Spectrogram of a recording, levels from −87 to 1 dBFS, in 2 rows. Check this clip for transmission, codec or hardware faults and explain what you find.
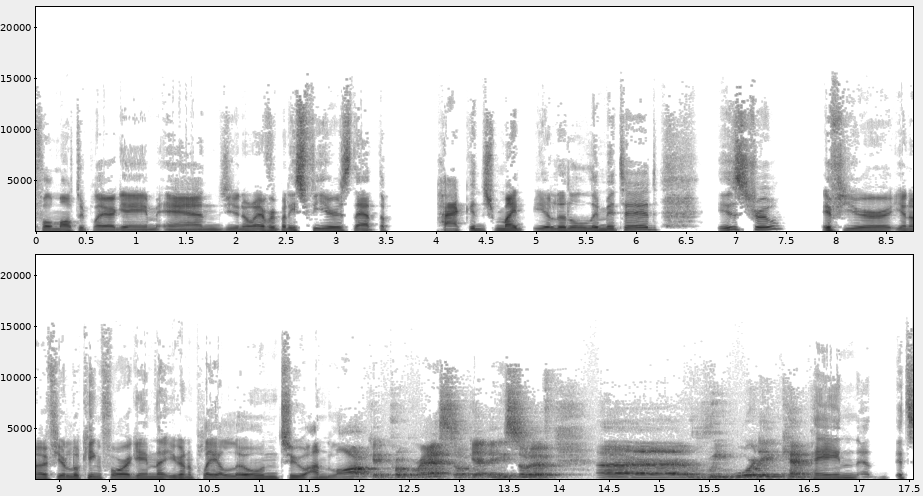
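One fault is present, a switch to a distant microphone, from 11.97 s to 16.54 s, just after "to play alone to". At that point the speech turns abruptly roomy and hollow, with thinner bass, while the overall level barely changes and a background noise floor becomes audible roughly 35 dB below the speech. The likely cause is that the close microphone dropped out and a farther pickup took over. The character changes instantly at both boundaries, which separates it from a talker drifting away from the microphone.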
